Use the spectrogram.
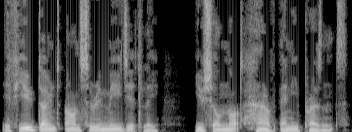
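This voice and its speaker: A man's voice: lowish voice, normal speed, a little mellow, no room sound, clean studio sound, natural voice. A man playing a stern old Santa Claus in a children's storybook, indignant and commanding as he scolds. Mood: angry.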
